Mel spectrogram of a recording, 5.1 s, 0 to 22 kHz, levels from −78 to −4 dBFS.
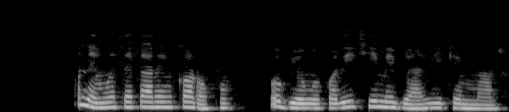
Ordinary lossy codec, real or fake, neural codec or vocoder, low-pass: none; real; none; 7.2 kHz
